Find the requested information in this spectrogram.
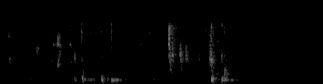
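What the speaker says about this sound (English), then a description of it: "But I'll also type it in right here." Fingers tap out contact details on a computer keyboard in a quick, uneven run of close keystrokes with short pauses between bursts.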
